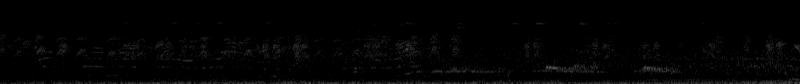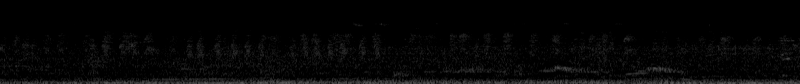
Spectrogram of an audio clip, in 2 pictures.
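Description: Faint wild birds calling in scrub: a dense run of short, high ticking notes throughout, and a low two-note call heard twice, once in the middle and once near the end.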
